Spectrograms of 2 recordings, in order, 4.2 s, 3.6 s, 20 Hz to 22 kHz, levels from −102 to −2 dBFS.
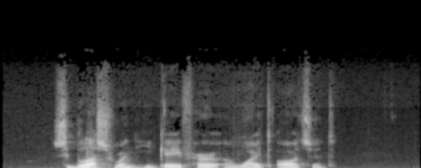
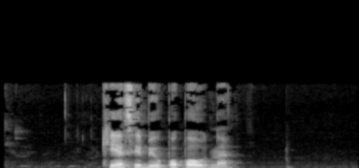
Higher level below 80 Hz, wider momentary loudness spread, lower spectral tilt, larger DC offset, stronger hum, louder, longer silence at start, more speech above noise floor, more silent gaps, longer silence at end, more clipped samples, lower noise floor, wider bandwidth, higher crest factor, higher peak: first, -52 dBFS vs -72 dBFS; second, 13 LU vs 16 LU; first, -6 dB/octave vs -3.5 dB/octave; neither; neither; about the same, -19 LUFS vs -20 LUFS; second, 0.55 s vs 1 s; second, 45 dB vs 57 dB; neither; second, 0.9 s vs 1.3 s; neither; second, -63 dBFS vs -76 dBFS; first, 13.5 kHz vs 11.5 kHz; about the same, 20 dB vs 20 dB; first, 0 dBFS vs -4 dBFS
